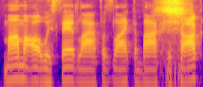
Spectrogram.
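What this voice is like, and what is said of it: Attempted Forrest Gump impression. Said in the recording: “I can't even do a Forrest Gump accent.”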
